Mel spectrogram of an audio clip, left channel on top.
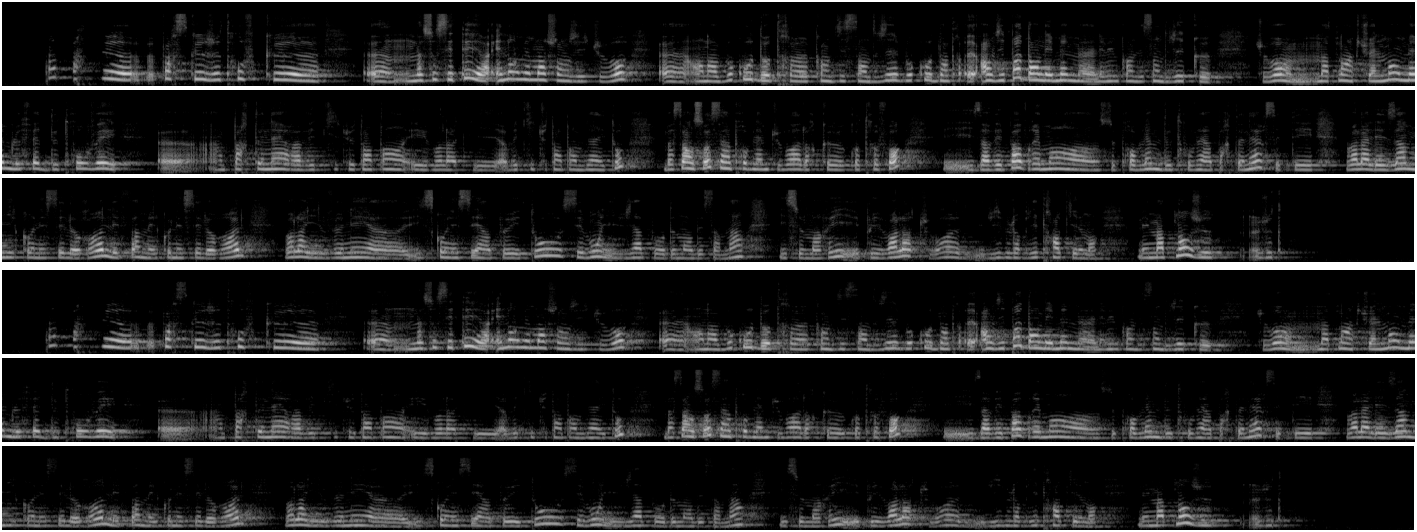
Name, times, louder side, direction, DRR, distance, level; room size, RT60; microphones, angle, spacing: voice 1, 1.0-3.2 3.6-15.3 15.7-17.3 17.6-26.8 27.0-39.2 39.6-40.4 40.8-41.1, left 3 dB, 50° left, 7 dB, 2.2 m, -29 dB
30.0 x 21.0 x 8.5 m, 0.83 s
head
